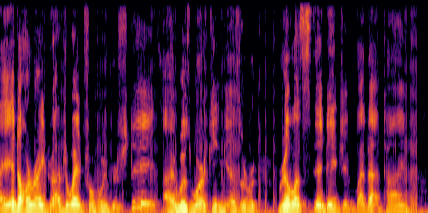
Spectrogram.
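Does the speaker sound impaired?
Yes: cerebral palsy; from birth.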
